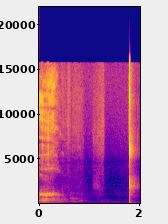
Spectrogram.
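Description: A man lets out a short groan at the start. About two seconds in comes a single sharp finger snap.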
